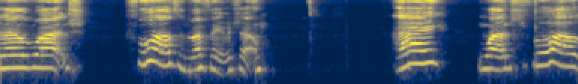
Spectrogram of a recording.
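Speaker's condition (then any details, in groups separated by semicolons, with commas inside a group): Cerebral palsy; from birth, difficult delivery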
